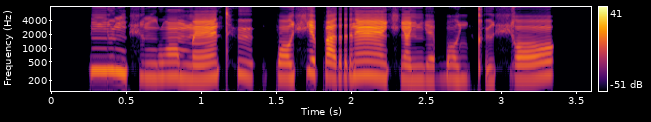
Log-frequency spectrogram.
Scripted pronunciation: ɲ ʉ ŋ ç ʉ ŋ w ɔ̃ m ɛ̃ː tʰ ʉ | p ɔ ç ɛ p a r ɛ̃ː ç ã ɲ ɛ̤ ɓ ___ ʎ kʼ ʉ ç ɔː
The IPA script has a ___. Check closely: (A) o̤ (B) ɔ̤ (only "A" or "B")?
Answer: B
